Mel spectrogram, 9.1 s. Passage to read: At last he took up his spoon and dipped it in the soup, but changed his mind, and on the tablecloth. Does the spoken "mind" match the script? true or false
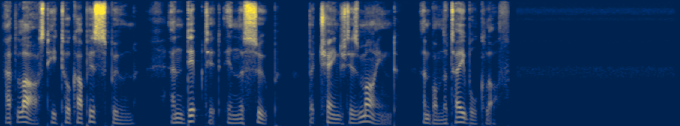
true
